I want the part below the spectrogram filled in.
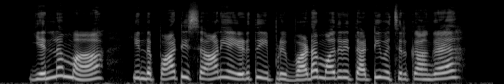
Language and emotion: Tamil, disgusted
